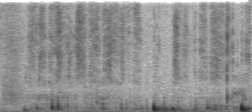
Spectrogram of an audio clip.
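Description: Handwriting strokes rub and scratch in short bursts during a physics lesson, close and fairly quiet, with a few sharper taps as the writing moves along.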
